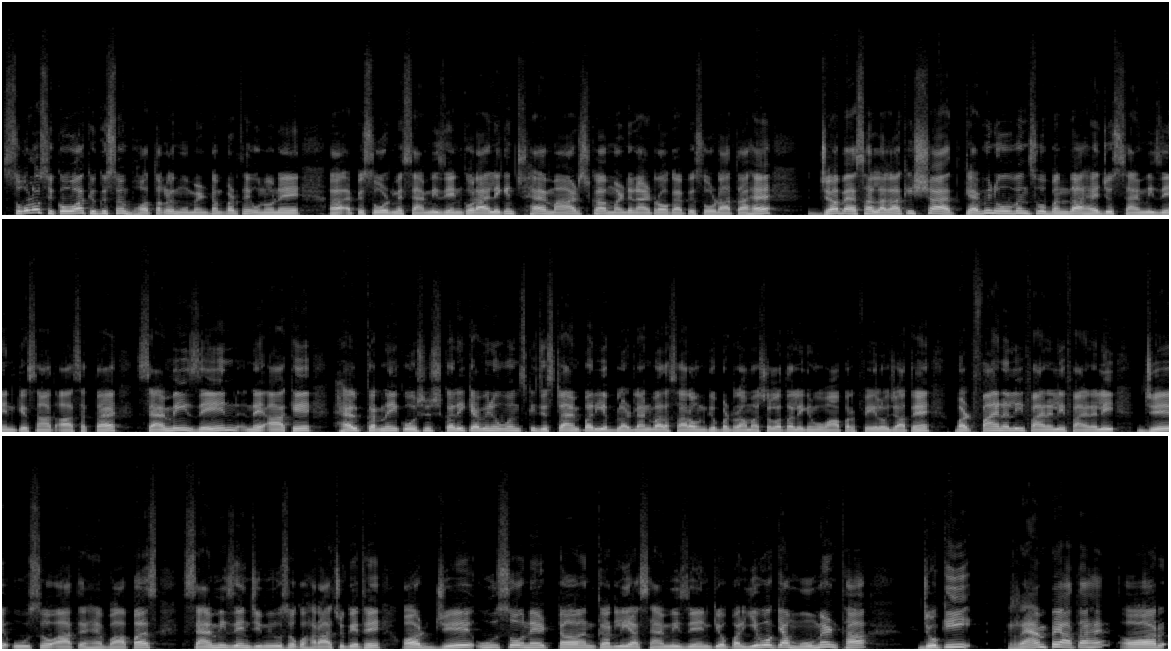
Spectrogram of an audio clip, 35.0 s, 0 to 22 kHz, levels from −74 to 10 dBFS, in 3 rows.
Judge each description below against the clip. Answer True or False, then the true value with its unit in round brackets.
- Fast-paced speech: True (205 wpm)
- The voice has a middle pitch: True (180 Hz)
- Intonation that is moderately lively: True (4.1 semitones)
